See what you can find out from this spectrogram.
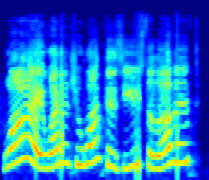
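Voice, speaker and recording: A woman's voice: extremely high pitch, animated, moderate pace, fairly bright tone. An actress playing an anxious, guilt-ridden mother of a college-age daughter in a staged play reading, pleading and insistent.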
